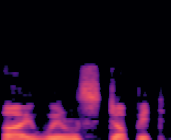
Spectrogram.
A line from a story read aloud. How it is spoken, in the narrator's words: he boomed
